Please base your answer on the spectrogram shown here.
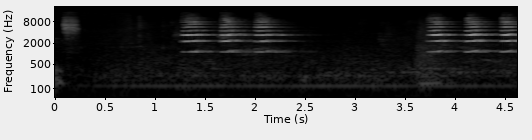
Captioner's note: box call chirps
